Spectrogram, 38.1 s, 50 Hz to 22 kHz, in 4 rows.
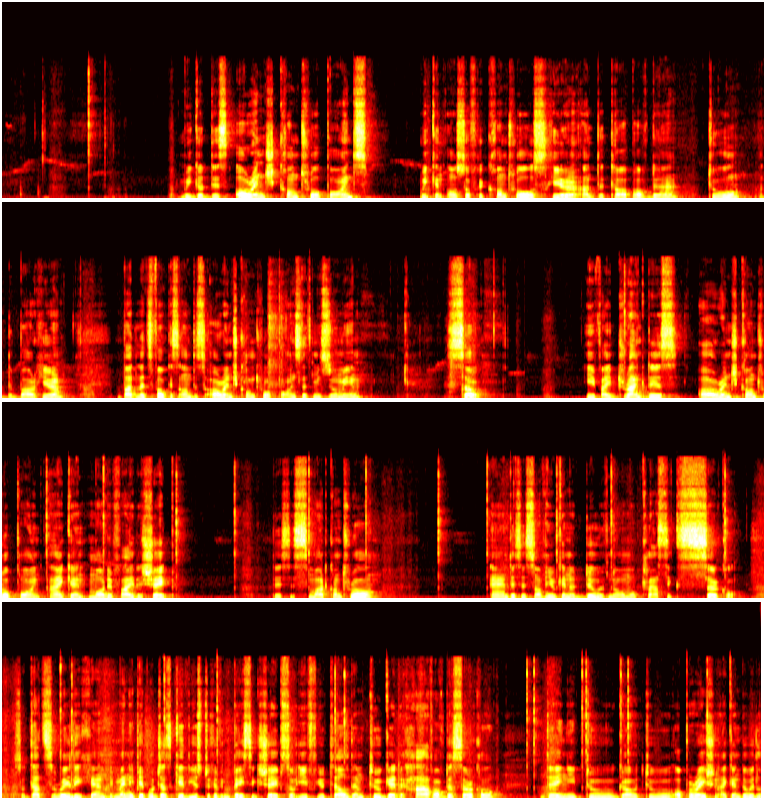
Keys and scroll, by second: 13.1 super+=.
